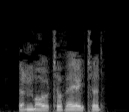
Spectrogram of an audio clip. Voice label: "unmotivated", English; adjectives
